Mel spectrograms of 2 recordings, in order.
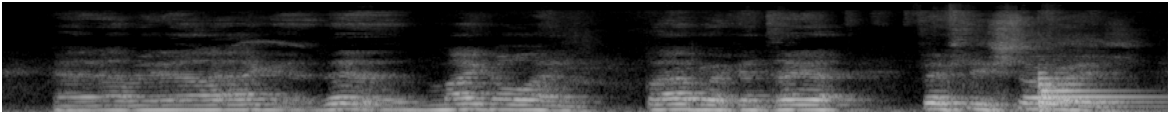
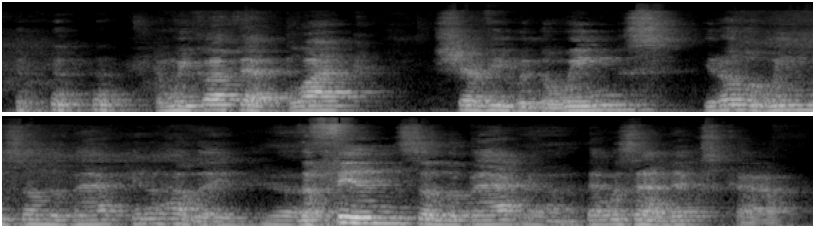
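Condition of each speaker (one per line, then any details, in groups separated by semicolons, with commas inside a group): Parkinson's disease
No condition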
